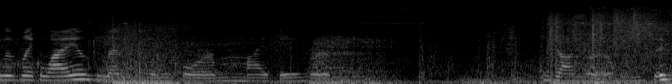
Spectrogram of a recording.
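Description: Battle sound effects crash and rumble.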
